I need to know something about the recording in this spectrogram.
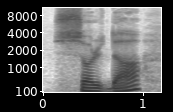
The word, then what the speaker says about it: soldat: et c'est le mot soldat. Je regarde, vous l'avez bien écrit, attention save the best, soldat avec un T final, on ne prononce pas le T, mais logiquement il devrait être là, d'accord?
